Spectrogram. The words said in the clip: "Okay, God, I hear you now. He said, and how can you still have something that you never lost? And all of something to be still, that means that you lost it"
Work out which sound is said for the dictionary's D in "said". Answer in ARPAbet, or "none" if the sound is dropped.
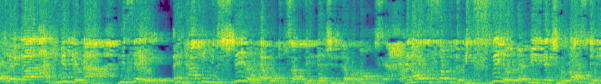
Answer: none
